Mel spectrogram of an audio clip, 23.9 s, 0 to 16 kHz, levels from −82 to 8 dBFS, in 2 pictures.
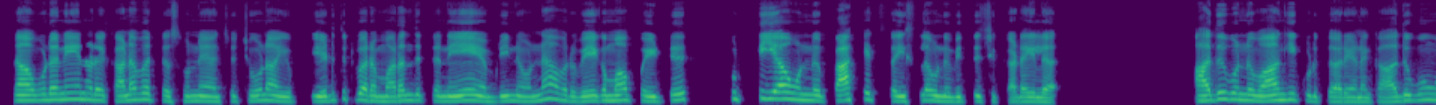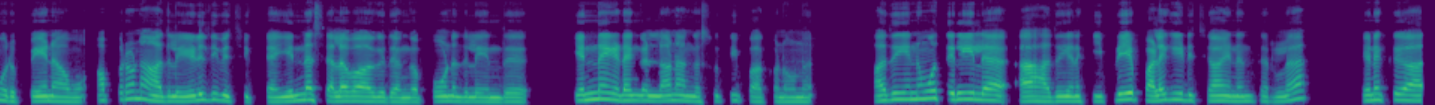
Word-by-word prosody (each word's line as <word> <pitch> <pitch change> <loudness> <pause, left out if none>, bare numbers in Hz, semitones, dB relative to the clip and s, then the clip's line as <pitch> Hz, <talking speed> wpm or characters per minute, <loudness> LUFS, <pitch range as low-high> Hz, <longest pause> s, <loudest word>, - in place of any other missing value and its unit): நான் 185 0 +5
உடனே 210 +2 +2
என்னோட 205 -3 0
கணவர்ட்ட 190 0 0
சொன்னேன், 170 -1 0
"அச்சச்சோ. 165 +2 -6
நான் 175 -3 +2
எ - - -5 0.3
எடுத்துட்டு 195 +6 -5
வர 185 -3 +3
மறந்துட்டேனே!" 170 -1 +1 0.2
அப்படினோன்னே, 165 +4 -1
அவரு 185 -6 -2
வேகமா 180 +2 +3
போயிட்டு 165 +3 0 0.4
குட்டியா 240 +2 +3
ஒண்ணு 195 -3 +1 0.2
பாக்கெட் 210 +2 +4
சைஸ்ல 170 +2 0
ஒண்ணு 160 -2 +2
வித்துச்சு 155 +2 -5
கடையில. 150 -1 +1 1.3
அது 185 +6 +4
ஒண்ணு 200 -3 +1
வாங்கி 200 +3 +4
குடுத்தாரு 155 -3 -3
எனக்கு, 140 -2 -4
அதுவும் 185 +6 -2
ஒரு 165 - -1
பேனாவும். 155 -3 0
அப்புறம் 225 +7 -4
நான் 190 -7 +2
அதுல 160 0 0
எழுதி 200 +3 0
வச்சுகிட்டேன். 150 -2 -4
என்ன 190 +4 0
செலவாகுது 160 -2 +2
அங்க 140 0 -1
போனதுலேருந்து, 150 -3 -1 0.6
என்ன 215 +4 +2 0.2
இடங்கள்லாம் 180 -1 +1
நாங்க 165 -3 0
சுத்தி 170 +2 -10
பாக்கணும்ன்னு. 145 0 -4 0.6
அது 195 +4 0
என்னவோ 240 +3 +1
தெரியல. 220 -1 +3 0.5
அது 155 +1 -2
எனக்கு 165 -1 -3
இப்படியே 205 +6 +3
பழகிடுச்சா 185 -1 0
என்னன்னு 165 0 -2
தெர்ல. 155 +2 -4 0.7
எனக்கு 205 +1 -2
அ - - +3
175 Hz, 140 wpm, -23 LUFS, 160-195 Hz, 1.3 s, நான்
